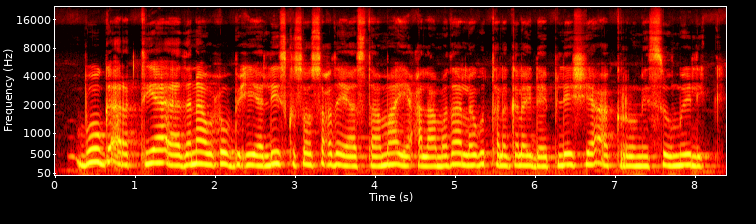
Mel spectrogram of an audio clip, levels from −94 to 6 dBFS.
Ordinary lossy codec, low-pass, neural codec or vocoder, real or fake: none; none; none; real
